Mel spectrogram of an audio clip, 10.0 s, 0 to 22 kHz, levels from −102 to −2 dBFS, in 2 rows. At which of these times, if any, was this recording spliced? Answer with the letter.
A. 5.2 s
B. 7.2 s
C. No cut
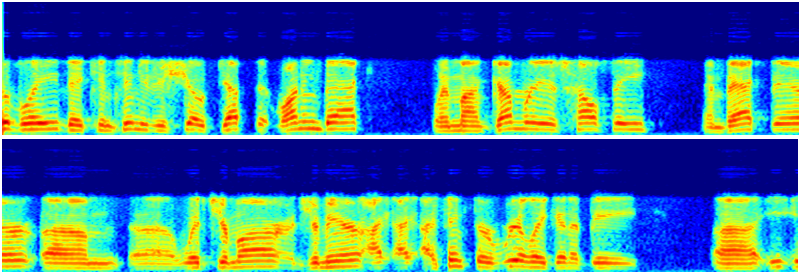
C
